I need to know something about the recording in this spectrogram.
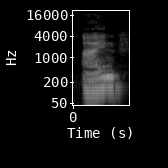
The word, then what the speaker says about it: ein: So ein is spelled E-I-N. We know this E-I gives us the I sound.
